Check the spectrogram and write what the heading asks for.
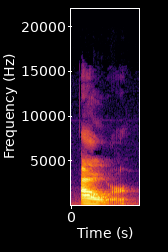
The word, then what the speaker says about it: hour: like o u r we totally get rid of the h sound and that's why we say an hour on the other hand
